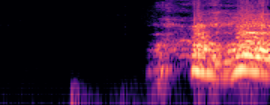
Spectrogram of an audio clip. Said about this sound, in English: And now I'm going to lean away from the microphone and loudly and obnoxiously clear my throat.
